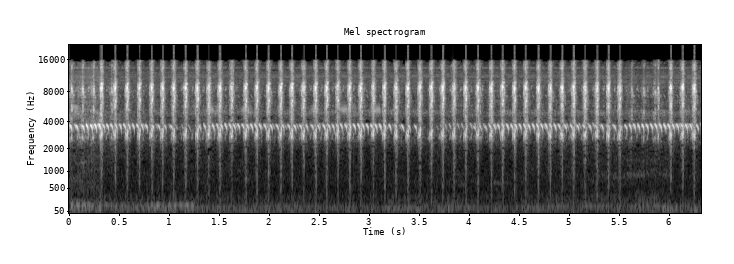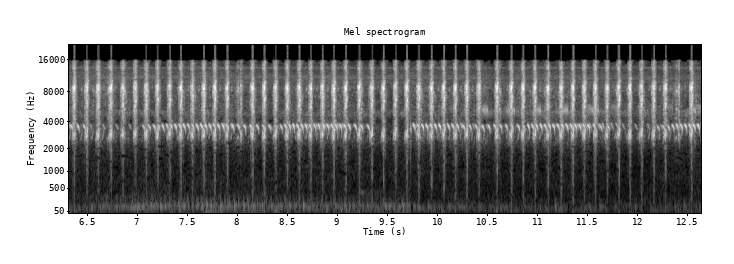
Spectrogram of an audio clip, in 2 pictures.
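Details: Night grasshopper (walang kecek) heard at night, keeping up a long, even train of rapid clicking pulses. A thin, continuous high-pitched ringing tone runs through, with short dips. Soft low rumble in the background.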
